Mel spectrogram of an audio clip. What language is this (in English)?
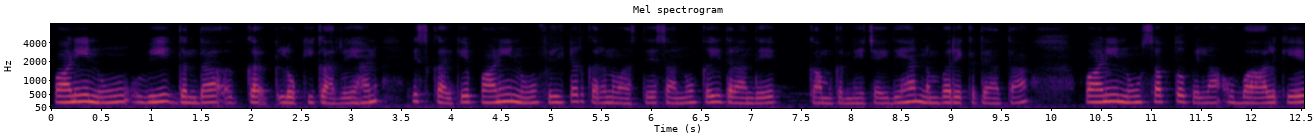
Punjabi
